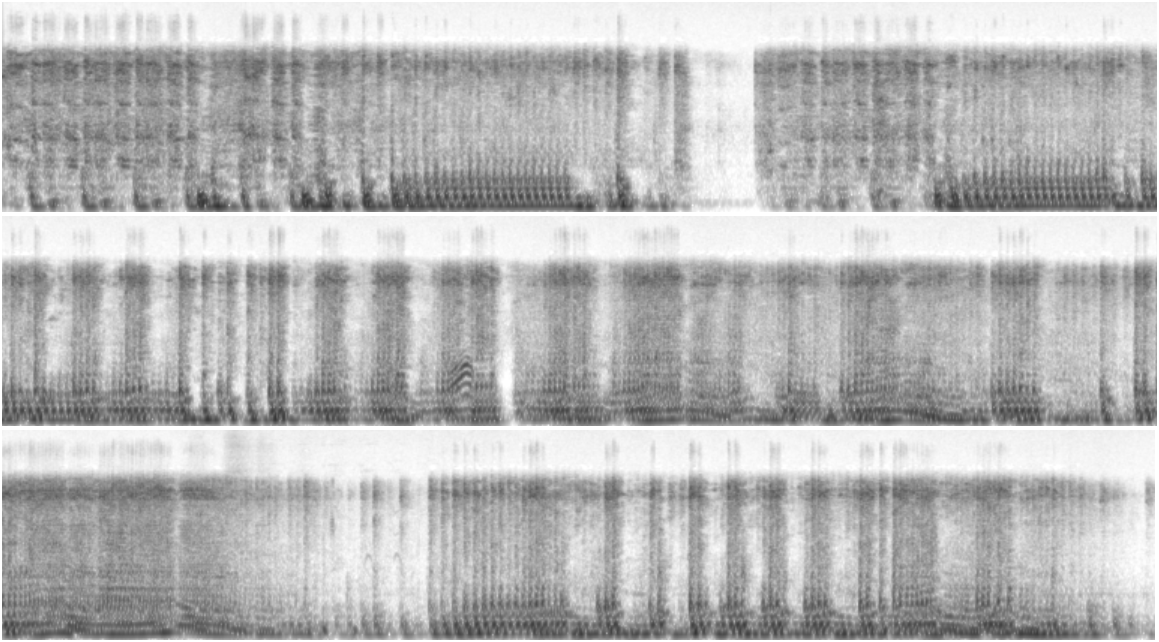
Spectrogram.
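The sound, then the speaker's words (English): A Harley motorcycle with straight pipes revs hard, giving a loud, rough, sustained roar that drops out briefly twice before surging back. “it's got a lovely pop to it. Do you want to hear it? Yeah, I do, as a matter of fact. And by the way, does your Harley have straight pipes? Yeah, it does. Yeah. Okay, I'm going to do it now. Here we go.”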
